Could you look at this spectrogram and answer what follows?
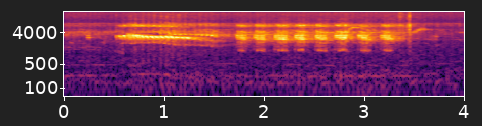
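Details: Great myna chick receiving big crickets: a long harsh rasping note, then a rapid run of about eight short rasping pulses, loud and clear over faint background hiss.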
